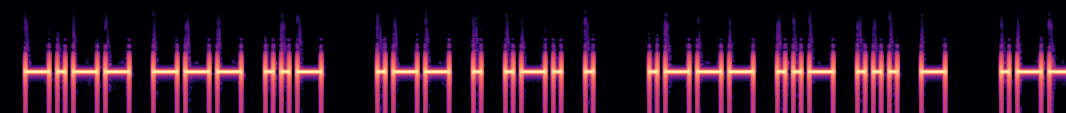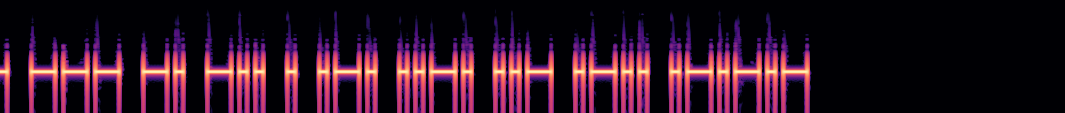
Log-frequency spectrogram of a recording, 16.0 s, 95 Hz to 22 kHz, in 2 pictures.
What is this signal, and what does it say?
Morse code, heard as a keyed tone, about 20 wpm, 700 Hz. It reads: YOU WERE JUST WONDERFUL.
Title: Sentences from Top 1100 Words 20wpm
